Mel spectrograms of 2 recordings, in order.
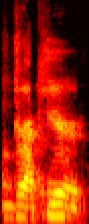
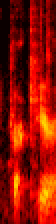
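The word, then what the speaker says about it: Draeir: metal project too called drir drir how do you spell it d r a e i r it's exactly how sounds right there that's that's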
